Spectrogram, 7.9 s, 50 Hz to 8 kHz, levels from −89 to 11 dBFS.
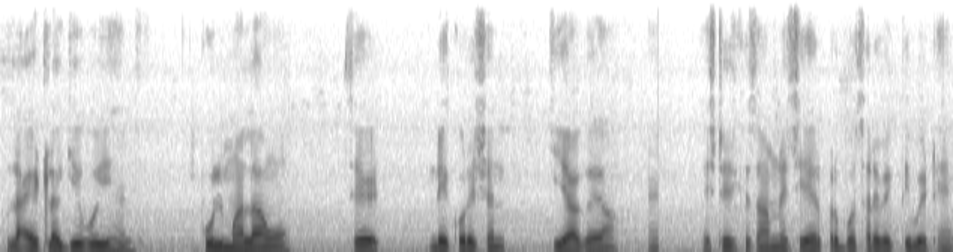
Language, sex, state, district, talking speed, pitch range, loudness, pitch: Hindi, male, Bihar, Jamui, 160 wpm, 110-120 Hz, -20 LUFS, 115 Hz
